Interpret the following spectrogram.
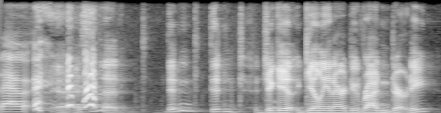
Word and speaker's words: Gigillionaire: And by the way, Gigillionaire is G-I-G, all capitalized. I pronounce it Gigillionaire.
